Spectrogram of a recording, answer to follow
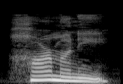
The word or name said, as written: harmony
